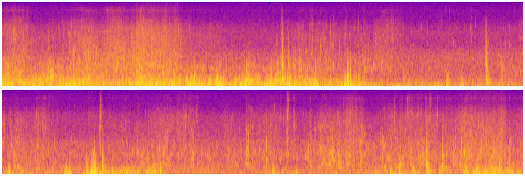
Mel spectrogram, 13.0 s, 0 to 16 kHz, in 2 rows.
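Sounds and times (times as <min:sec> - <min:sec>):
paddle splashing in water: 0:00.0 - 0:02.4, 0:03.4 - 0:13.0
water slapping hull: 0:00.0 - 0:13.0
wind buffeting microphone: 0:00.0 - 0:13.0.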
